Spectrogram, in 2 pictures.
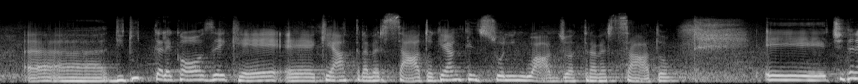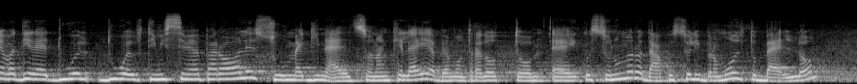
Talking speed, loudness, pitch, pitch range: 145 wpm, -16 LUFS, 195 Hz, 175-220 Hz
